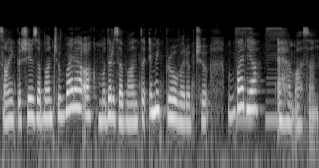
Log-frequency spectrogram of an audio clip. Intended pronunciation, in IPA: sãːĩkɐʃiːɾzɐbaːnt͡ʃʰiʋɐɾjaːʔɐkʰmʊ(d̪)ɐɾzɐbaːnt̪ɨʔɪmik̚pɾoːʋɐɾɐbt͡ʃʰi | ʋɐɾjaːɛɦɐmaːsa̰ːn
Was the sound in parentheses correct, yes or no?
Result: yes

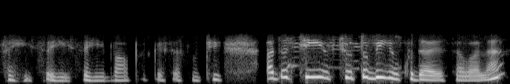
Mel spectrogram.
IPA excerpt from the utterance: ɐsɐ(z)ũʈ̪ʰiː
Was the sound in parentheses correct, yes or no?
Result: no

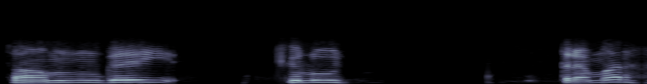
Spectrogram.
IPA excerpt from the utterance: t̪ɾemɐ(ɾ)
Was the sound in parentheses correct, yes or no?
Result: yes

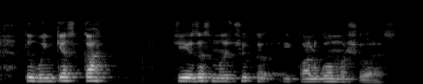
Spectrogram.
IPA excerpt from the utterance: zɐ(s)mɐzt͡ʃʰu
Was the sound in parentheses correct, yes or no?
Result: yes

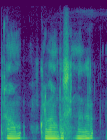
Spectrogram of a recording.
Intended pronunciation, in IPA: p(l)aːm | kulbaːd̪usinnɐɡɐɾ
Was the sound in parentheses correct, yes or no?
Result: no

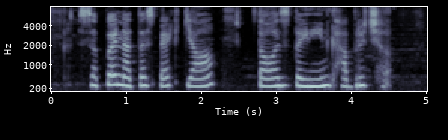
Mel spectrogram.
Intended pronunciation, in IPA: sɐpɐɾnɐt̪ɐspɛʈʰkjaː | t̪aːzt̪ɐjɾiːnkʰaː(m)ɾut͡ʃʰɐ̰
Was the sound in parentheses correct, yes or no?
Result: no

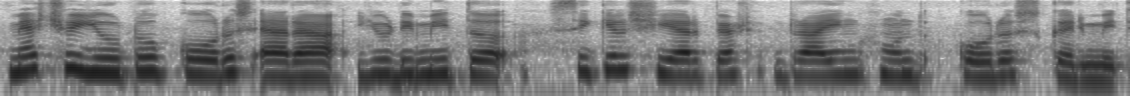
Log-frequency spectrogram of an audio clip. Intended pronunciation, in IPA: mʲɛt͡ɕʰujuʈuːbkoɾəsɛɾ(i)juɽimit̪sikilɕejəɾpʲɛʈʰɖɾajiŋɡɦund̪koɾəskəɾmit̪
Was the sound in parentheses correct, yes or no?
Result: no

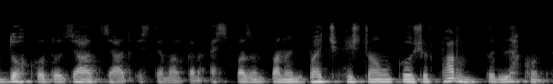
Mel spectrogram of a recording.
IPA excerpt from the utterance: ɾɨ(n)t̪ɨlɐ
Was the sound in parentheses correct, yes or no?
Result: yes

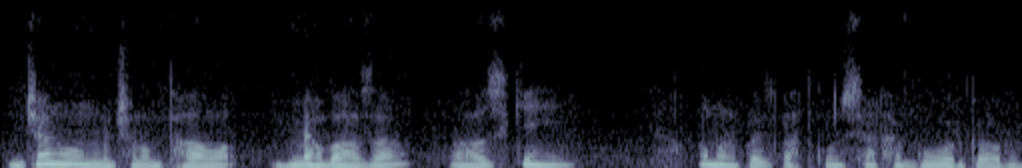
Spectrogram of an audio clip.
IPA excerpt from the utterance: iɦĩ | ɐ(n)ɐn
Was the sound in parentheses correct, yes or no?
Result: no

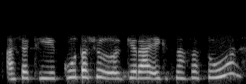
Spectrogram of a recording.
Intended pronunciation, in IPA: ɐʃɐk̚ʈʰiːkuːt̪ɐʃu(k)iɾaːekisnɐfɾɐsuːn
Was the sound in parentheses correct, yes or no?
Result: yes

